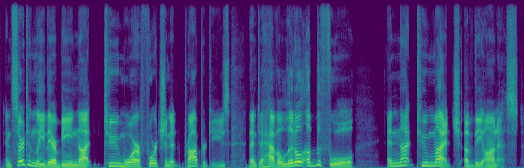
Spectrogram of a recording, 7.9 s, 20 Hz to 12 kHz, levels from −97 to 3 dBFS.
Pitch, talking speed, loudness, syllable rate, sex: 160 Hz, 185 wpm, -20 LUFS, 5.1 syllables/s, male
